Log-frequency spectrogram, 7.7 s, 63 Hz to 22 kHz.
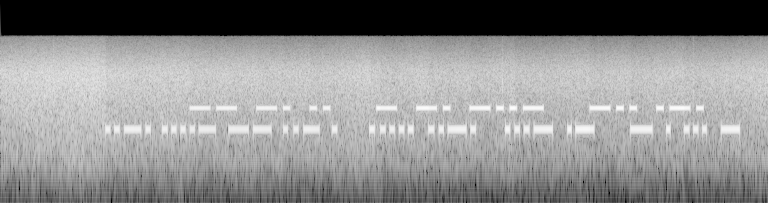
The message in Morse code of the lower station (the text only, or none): F4MUE 5F VA TEST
